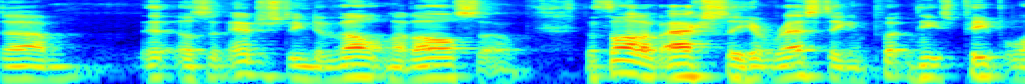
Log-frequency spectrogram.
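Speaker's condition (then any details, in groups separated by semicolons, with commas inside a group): No condition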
